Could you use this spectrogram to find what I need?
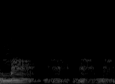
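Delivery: very soft, low repeated plea; hushed calming appeal. Retold or imitated. Son holds mom back from chasing driver, hushed. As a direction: gently talk her down under your breath.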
